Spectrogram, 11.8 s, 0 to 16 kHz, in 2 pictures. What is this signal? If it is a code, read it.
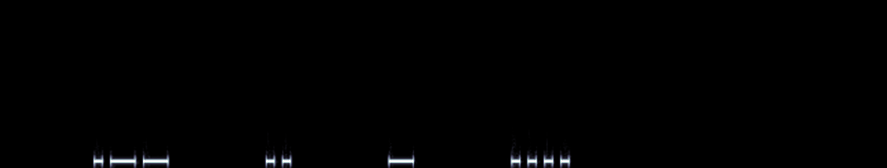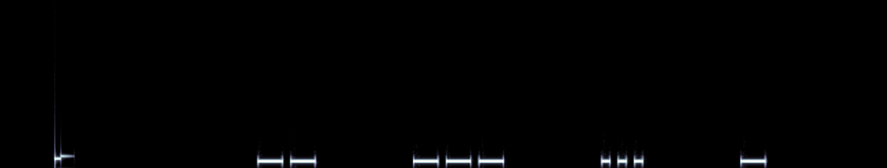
Morse code, heard as a keyed tone, about 22 wpm, spaced as for 10 wpm, 700 Hz. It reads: WITH MOST
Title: 4x Character Spacing - Top 100 Words - 22wpm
